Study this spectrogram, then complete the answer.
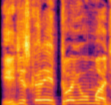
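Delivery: put-on high, loud squealing old man; angry, squealing yell; spiteful shrill shouting. A narrator's reading. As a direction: screech a furious demand. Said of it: "злобно, визгливо кричал старик".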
